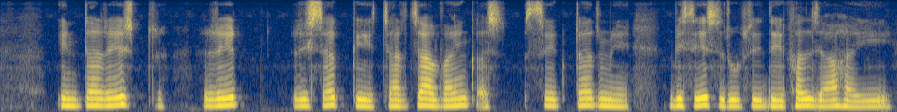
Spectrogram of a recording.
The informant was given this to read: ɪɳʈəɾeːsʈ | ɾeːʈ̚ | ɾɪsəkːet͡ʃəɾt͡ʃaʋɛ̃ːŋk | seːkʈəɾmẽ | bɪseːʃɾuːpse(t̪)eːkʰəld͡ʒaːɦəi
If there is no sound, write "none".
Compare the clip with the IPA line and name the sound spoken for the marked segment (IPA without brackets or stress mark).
d̪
